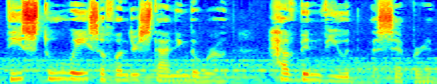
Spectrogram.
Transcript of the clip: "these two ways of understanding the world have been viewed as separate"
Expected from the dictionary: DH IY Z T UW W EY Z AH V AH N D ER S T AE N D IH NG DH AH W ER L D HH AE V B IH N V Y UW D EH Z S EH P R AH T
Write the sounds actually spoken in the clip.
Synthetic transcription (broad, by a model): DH IY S T UW W EY S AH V AH N D ER S T AE N D IH NG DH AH W ER L D HH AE V B IH N V Y UW D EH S EH P R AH T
